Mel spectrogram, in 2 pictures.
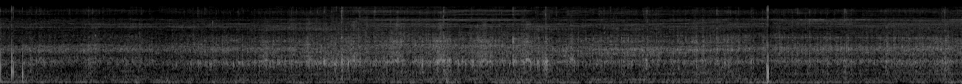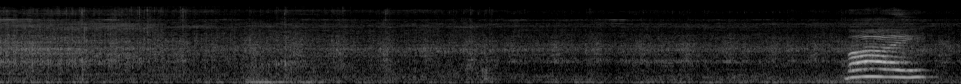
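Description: Small battery toy motor driving a train of interlocking plastic gear bricks, giving a steady whir of meshing plastic teeth. A single brief click comes about halfway through.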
